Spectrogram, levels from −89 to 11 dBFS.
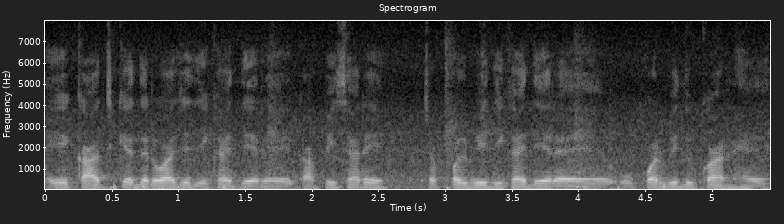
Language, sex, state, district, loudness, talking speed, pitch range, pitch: Hindi, male, Gujarat, Gandhinagar, -18 LUFS, 220 wpm, 110-120 Hz, 115 Hz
